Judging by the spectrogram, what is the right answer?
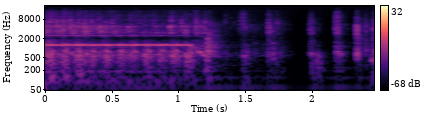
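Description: A sewing machine back stitches along a blazer sleeve, whirring steadily and close for about a second, then tapering into a few soft clicks and short bursts.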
